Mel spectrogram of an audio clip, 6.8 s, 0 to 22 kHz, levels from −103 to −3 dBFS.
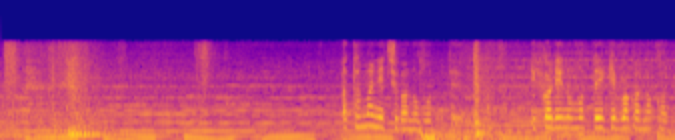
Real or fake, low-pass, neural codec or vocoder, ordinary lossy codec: real; 7.2 kHz; none; none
